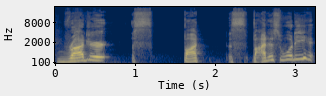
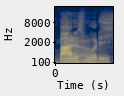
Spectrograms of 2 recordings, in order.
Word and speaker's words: Spottiswoode: Roger Spottiswoode. It's spelled Spottiswoode. Spottiswoode. Spottiswoode.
